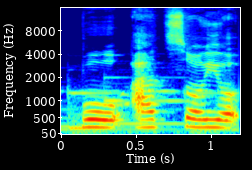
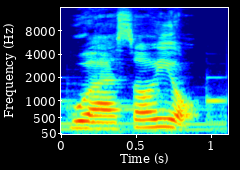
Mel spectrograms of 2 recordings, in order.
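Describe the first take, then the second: First: The vowels stay apart in separate syllables. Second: The vowels merge quickly into one glide. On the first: The speaker calls it wrong. "ketika kalian mengucapkan si kata boatsoyo" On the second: The speaker calls it right. "ketika kalian lebih cepat ngomongnya menjadi buasoyo"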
